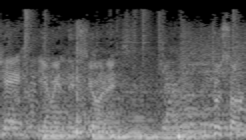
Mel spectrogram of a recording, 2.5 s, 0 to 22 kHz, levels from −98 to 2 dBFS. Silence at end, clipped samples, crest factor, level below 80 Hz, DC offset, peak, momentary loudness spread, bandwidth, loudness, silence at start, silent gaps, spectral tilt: 0 s; under 0.1%; 18 dB; -36 dBFS; under 0.1%; -8 dBFS; 2 LU; 17 kHz; -26 LUFS; 0 s; none; -5 dB/octave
